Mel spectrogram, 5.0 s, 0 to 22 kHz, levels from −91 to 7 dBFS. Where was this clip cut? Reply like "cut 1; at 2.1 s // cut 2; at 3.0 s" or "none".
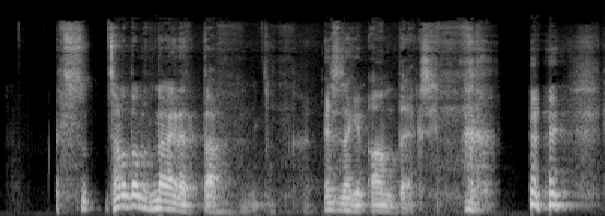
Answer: none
